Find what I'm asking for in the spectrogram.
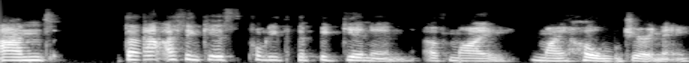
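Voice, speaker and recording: A woman with a Bristol accent speaks at a moderate pace and medium pitch, using ordinary pitch variation and vocal fry against a quiet background. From England, Bristol. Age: 40s. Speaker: coaching client, health service worker. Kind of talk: interview testimony. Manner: hesitant, many fillers.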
